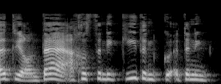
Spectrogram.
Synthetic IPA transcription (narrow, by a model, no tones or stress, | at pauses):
ədjɔndɛːa̰χɔsd̥əniɡ̥iːdəndənin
